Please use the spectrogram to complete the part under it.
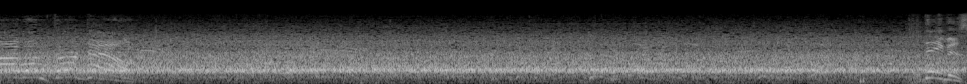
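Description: A stadium crowd roars for the Buckeyes in a Madden video game, a loud steady wall of cheering that holds throughout, with a faint commentary voice beneath it.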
